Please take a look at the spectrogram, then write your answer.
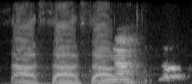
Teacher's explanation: Kalau sa makhraj sa, Ujung lidah di gigi atas. Antara gigi atas.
